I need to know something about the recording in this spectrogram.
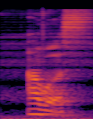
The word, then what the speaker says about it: hours: during study hours hours how can we read it ours h is silent h silent hours study hours cats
